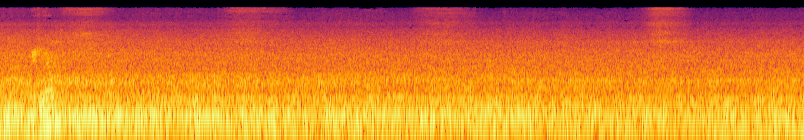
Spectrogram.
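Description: A box fan whirs steadily with a low rumbling hum.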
